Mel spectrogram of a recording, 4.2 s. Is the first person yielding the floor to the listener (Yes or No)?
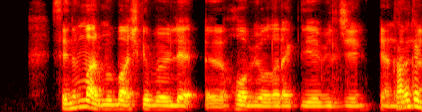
Yes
